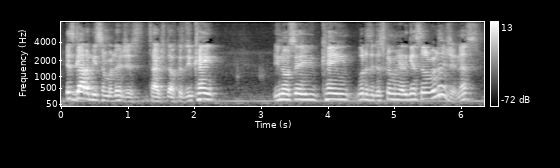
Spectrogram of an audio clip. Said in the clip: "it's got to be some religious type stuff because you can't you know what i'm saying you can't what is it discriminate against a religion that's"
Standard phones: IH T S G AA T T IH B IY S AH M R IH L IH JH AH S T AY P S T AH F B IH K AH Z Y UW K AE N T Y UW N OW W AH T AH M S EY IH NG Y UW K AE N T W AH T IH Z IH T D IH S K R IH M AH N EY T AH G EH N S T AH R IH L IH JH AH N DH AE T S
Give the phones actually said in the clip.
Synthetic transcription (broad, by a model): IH T S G AA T T IH B IY S AH M R IH L IH JH AH S T AY P S T AH F K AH Z Y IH K AE N T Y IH N OW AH S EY IH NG Y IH K AE N T W AH T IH Z IH T D IH S K R IH M AH N EY T AH G EH N S T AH R IH L IH JH AH N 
